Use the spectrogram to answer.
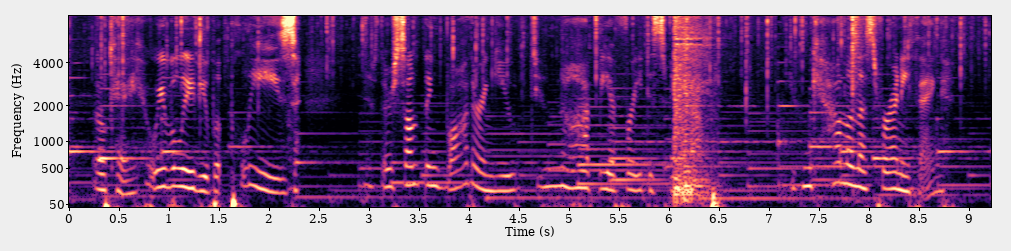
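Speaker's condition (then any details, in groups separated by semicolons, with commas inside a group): No condition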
